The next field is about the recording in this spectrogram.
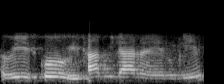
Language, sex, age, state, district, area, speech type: Hindi, male, 18-30, Uttar Pradesh, Ghazipur, rural, conversation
